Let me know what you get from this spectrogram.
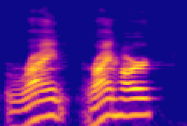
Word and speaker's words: Reinhard: Okay, so first of all, Julius and Reinhardt? How do you say his name? – I think it's Reinhard. – Reinhard. I don't think there's a D.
